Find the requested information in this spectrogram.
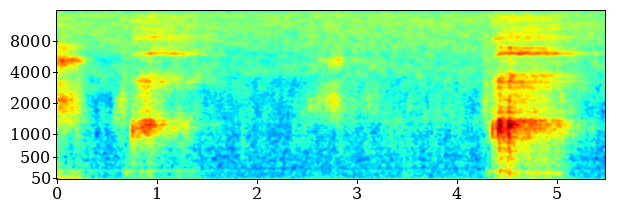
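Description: Two loud rasping breath sounds about four seconds apart, with a soft breath between, in a quiet room: snoring during sleep.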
